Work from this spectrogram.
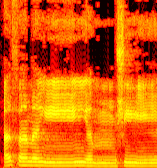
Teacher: شین کو کھینچیں گے، یا مد ہے 1 سیکنڈ آپ نے کھینچنا ہے شین کو، یا ساکن سے پہلے زیر ہے۔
